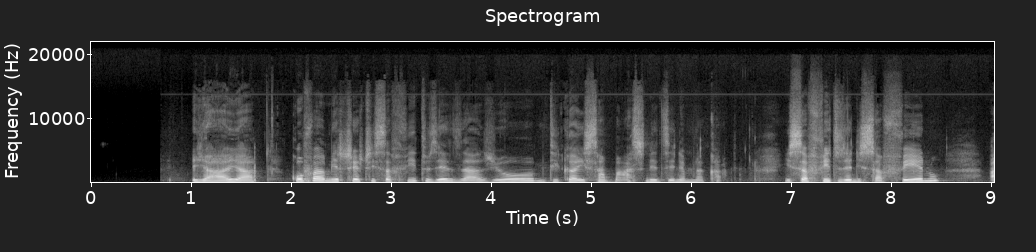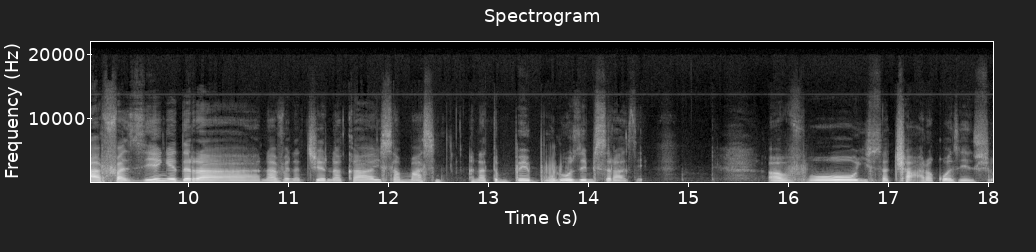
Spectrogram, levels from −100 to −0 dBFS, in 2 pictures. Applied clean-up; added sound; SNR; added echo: none; none; none; none.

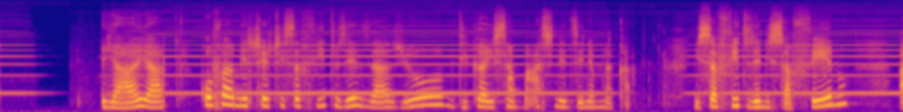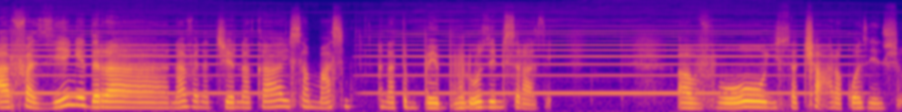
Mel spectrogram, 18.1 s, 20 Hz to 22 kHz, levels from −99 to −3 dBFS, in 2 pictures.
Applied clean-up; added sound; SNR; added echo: none; Bowed string instrument; 13 dB; none.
